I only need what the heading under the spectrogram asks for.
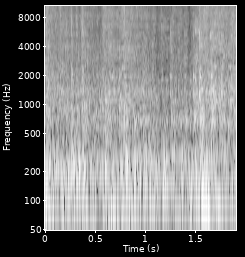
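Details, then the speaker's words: Ford Taunus 2.0 OHC EFI at idle: rough, lumpy, hissing, running on two cylinders though fuel and spark reach all four and high revs run on all; valves, injectors, plugs, leads checked; hissing suggests vacuum leak at rear intake, not confirmed. "Na wyższych obrotach chodzi na wszystkie. Ale wolne, bardzo nierówne i syczące."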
